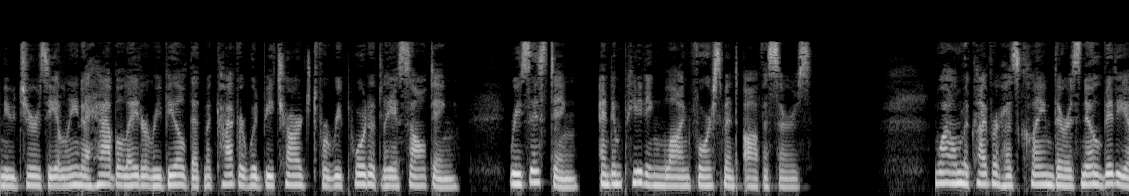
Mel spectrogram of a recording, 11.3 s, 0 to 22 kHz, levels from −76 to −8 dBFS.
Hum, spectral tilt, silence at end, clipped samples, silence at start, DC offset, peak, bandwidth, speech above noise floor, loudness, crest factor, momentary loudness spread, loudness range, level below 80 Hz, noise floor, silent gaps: none; -5 dB/octave; 0 s; under 0.1%; 0 s; under 0.1%; -10 dBFS; 10.5 kHz; 26 dB; -23 LUFS; 14 dB; 4 LU; 2 LU; -60 dBFS; -49 dBFS; 8.14-8.76 s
